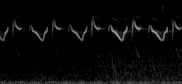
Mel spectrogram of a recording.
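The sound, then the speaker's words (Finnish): A songbird repeats the same high, sweeping whistled phrase over and over in quick succession, each note dipping and rising in pitch, clear and fairly loud with a faint low hum beneath. “Jotenkin mun korvaan toi on vityy, vityy, vityy, no, vityy.”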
